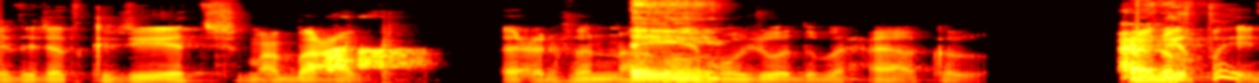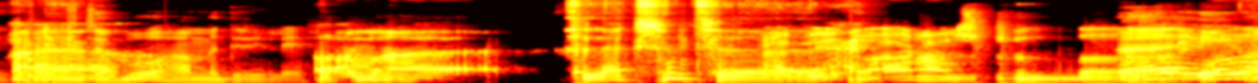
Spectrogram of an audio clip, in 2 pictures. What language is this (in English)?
Arabic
